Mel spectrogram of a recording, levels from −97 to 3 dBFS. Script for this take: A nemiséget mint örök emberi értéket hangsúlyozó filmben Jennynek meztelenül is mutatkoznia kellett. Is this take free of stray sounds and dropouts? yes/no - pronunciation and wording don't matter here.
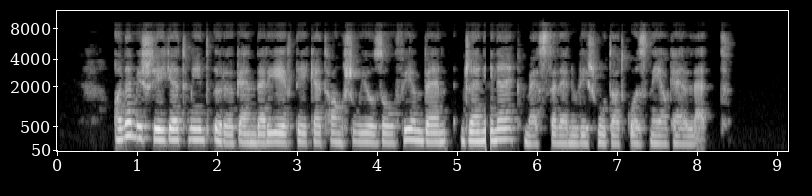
no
